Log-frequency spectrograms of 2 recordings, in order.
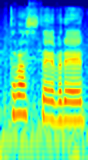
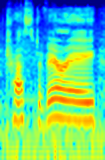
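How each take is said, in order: First: The word is said with an Italian pronunciation. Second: The word is said with a non-Italian pronunciation. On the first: "In Italian, it's pronounced" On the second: "You may have heard this neighborhood pronounced as"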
